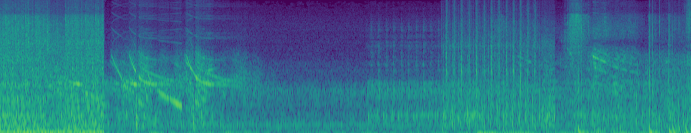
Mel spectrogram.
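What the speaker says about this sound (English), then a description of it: "So these units are firing at max range" Units in the Campaign Series Middle East strategy game fire at max range, with bursts of rapid machine-gun fire and sharp gunshots that start and stop repeatedly, some near and loud, others thinner and more distant.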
